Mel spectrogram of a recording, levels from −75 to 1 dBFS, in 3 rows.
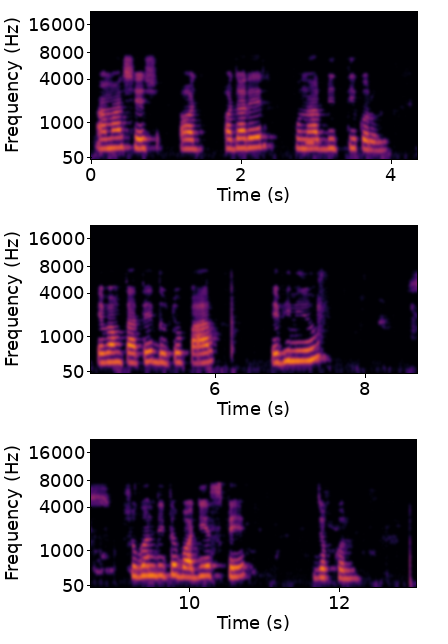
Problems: constant background noise, continuous background conversations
